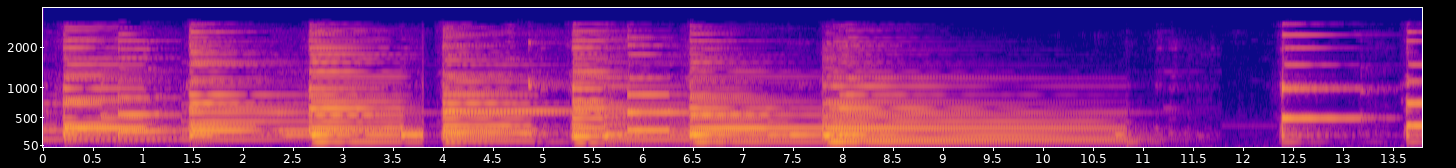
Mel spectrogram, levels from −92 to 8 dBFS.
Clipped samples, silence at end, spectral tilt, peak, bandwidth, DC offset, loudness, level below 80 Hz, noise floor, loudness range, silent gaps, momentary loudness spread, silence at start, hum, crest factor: under 0.1%; 0 s; -12.5 dB/octave; -4 dBFS; 3.2 kHz; under 0.1%; -22 LUFS; -56 dBFS; -65 dBFS; 10 LU; none; 14 LU; 0 s; none; 18 dB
